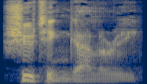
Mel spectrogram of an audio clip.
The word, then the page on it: shooting gallery: British English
